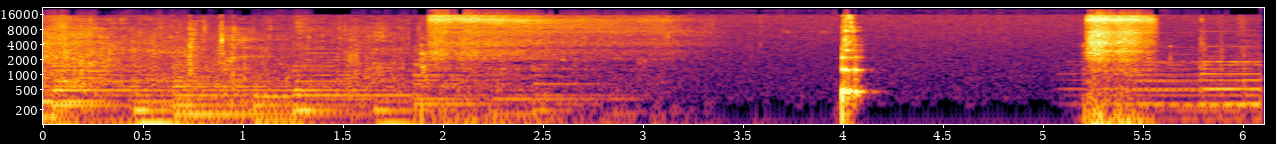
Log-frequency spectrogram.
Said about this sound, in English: Kaido cleans his plate and then rests a hand on his stomach and lets out a loud belch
